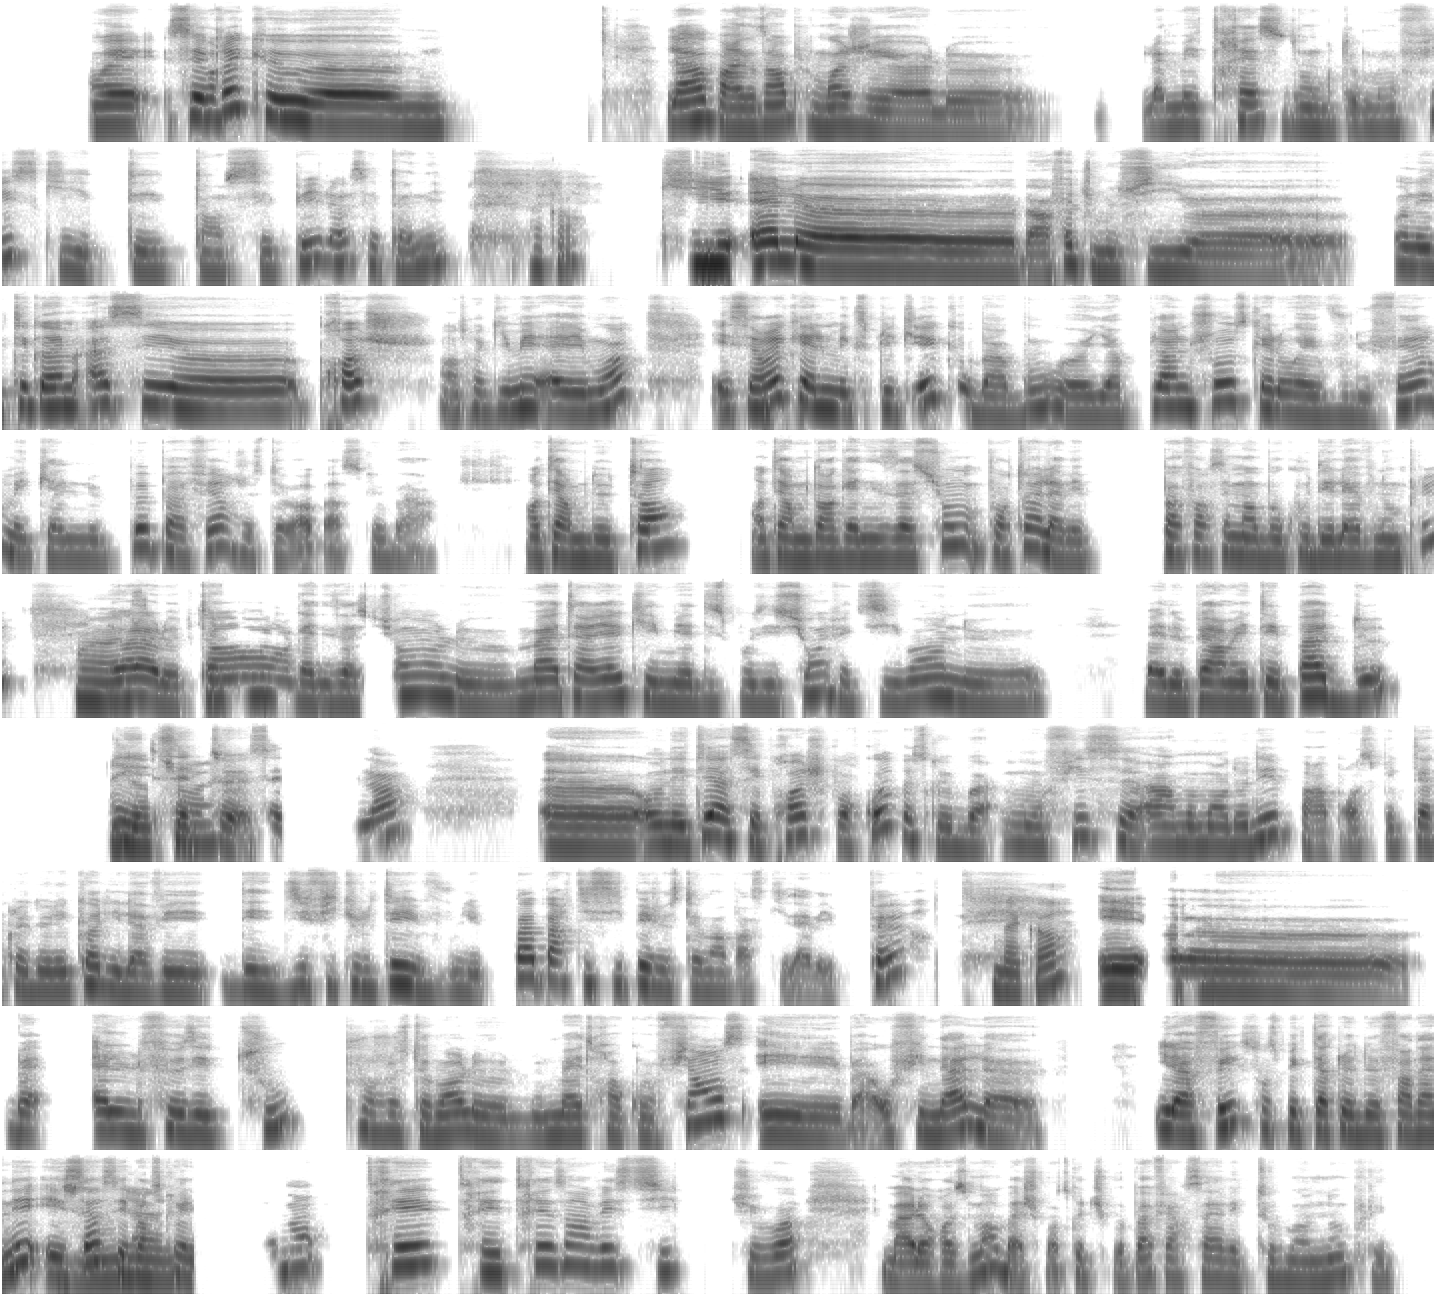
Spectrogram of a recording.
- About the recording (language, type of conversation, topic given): French, unstructured, Qu’est-ce qui fait un bon professeur, selon toi ?
- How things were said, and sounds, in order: tapping; drawn out: "heu"; stressed: "peur"; drawn out: "heu"; stressed: "très, très"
